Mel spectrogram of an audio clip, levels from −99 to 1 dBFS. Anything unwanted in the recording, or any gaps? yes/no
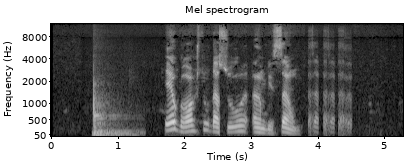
yes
